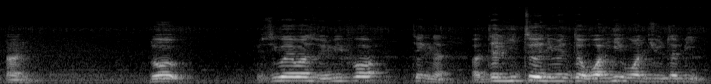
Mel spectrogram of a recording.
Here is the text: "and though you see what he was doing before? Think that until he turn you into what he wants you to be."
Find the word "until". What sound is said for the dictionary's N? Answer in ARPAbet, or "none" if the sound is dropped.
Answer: none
